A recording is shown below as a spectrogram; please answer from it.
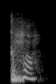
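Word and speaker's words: ཁ: You see how the paper flutters really hard there? Ka, ka. Yeah, it is really hard, right? So that is our Papa Bear. That is ka. That is too hard. Harder than the K in English.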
